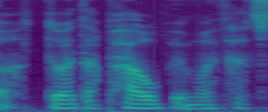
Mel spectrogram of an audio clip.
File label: "pawb", Welsh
